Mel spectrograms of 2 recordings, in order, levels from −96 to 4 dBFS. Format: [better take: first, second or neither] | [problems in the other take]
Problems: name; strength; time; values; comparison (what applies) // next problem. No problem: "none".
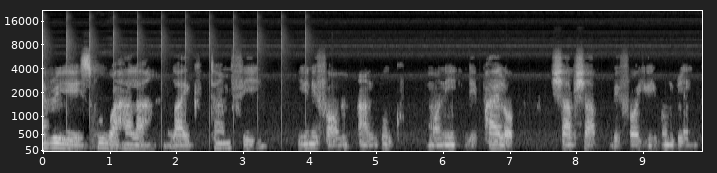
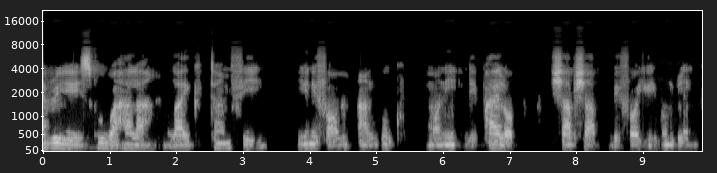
second | background sound (Fire); 19 dB below the speech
